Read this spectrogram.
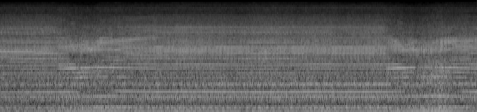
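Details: Toyota Altezza, engine running, steering wheel turned: steady high whine with layered hum holding over engine; fluid blew out during circuit driving, noise and lost assist remain after refill and air bleeding, internal vane pump judged damaged.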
